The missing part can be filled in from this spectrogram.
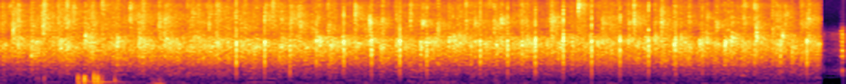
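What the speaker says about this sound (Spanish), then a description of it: "os pido que los despidáis con un fuerte aplauso" An audience at a talk gives a sustained, even round of applause lasting about eight seconds, with dense clapping throughout and a few low knocks near the start.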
